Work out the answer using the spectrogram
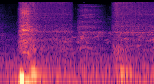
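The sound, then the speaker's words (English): A voice imitates mouth-to-mouth rescue breathing given to a grandfather who stopped breathing: one sharp, breathy gasp-like blow, then a couple of softer, airy exhalations that trail off quietly. “She hit him and hit him and hit him and hit him. And then she breathed into his mouth like...”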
